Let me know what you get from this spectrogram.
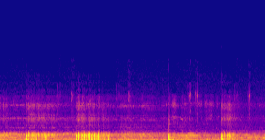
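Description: Fireworks going off as a string of sharp bangs: a few in the first second, a rapid cluster of crackling reports about a second and a half in, then two single bangs a second apart in the second half.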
